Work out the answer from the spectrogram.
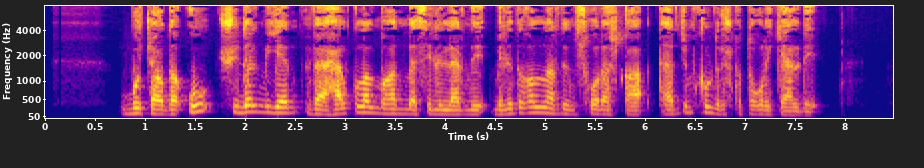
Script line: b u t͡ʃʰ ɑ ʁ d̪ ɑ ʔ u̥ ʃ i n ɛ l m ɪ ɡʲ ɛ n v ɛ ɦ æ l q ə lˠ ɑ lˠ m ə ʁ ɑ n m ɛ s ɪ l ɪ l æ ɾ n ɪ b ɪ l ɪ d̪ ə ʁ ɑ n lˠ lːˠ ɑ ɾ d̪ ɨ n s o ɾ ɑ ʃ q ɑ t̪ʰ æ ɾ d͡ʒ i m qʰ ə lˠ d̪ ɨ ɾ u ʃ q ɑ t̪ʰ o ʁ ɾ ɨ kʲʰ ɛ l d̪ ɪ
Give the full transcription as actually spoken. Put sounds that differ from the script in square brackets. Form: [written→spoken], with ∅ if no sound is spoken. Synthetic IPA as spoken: b u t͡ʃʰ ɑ ʁ d̪ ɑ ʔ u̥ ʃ [i→y] n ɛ l m ɪ ɡʲ ɛ n v ɛ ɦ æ l q ə lˠ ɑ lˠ m ə ʁ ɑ n m ɛ s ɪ l ɪ l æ ɾ n ɪ b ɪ l ɪ d̪ ə ʁ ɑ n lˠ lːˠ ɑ ɾ d̪ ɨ n s o ɾ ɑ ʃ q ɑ t̪ʰ æ ɾ d͡ʒ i m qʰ ə lˠ d̪ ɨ ɾ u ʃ q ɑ t̪ʰ o ʁ ɾ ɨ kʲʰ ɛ l d̪ ɪ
